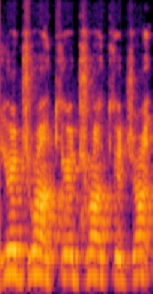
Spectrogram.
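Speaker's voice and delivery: restrained, mild, repeated accusing yell. Recounting a video in which a man screams at a woman, imitating someone screaming. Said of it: "he was screaming".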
